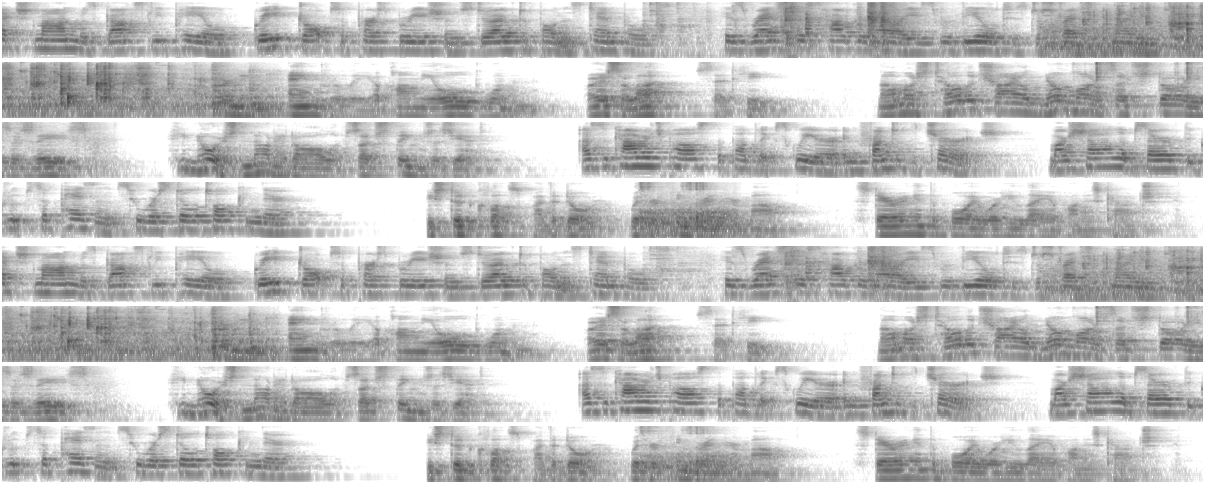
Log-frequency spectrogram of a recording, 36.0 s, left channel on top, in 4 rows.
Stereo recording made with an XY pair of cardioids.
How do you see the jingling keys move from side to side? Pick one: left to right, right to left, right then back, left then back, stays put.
left to right.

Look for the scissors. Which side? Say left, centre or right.
left.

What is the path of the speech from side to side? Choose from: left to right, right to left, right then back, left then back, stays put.
stays put.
